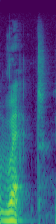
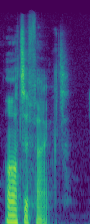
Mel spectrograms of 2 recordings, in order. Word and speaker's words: RTFKT: And given Nike's position in all of this, acquiring RTFKT, do you pronounce it Rekt? Is that how I meant to say it? Maybe not. – Sorry. Yeah, Artifact. – Artifact.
